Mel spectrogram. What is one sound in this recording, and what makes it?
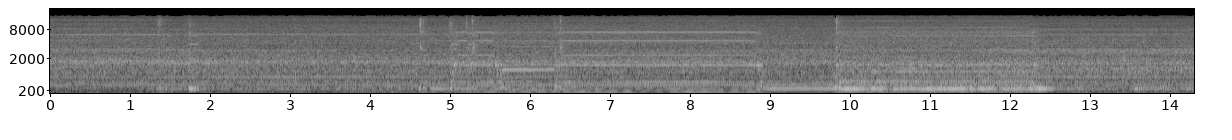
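Stepper motors whine and hum in changing pitches.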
